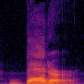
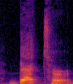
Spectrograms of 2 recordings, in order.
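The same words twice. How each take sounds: First: The middle consonant is a soft voiced D. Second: The middle consonant is a crisp T sound.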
